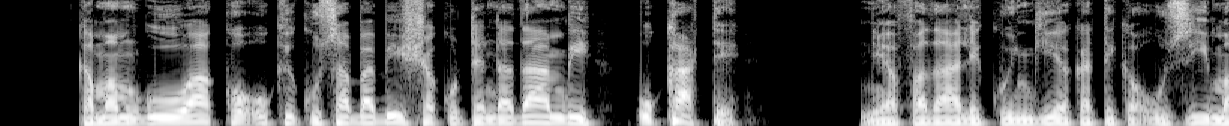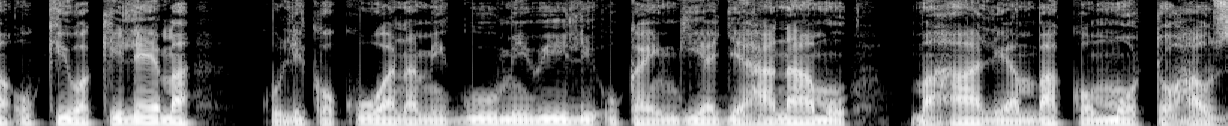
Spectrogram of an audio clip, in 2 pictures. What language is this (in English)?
Swahili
